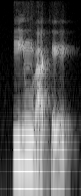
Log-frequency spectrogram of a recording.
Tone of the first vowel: high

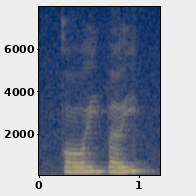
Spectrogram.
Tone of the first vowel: rising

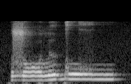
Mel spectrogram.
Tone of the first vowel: low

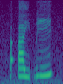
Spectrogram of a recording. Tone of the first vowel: low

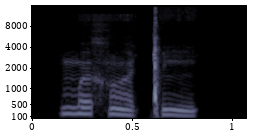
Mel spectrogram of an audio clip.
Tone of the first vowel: high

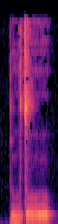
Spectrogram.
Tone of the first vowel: low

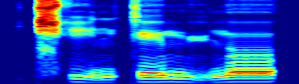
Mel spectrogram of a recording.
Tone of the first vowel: low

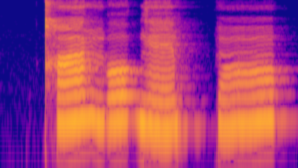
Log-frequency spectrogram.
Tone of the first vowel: rising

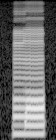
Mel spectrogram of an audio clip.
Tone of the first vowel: high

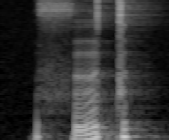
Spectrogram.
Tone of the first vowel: rising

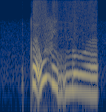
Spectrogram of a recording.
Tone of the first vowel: rising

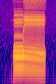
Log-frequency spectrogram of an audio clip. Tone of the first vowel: low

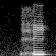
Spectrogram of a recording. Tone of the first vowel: high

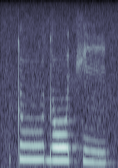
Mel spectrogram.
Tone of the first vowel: high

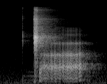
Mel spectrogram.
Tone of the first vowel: high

